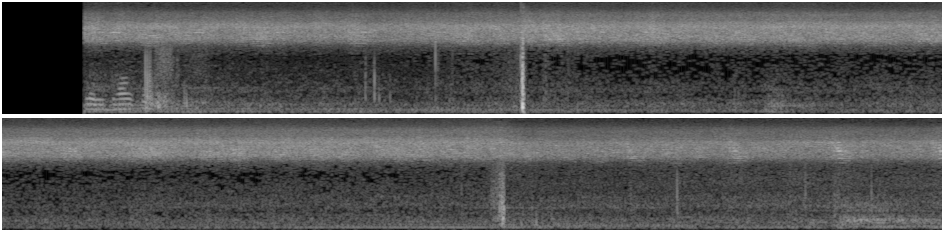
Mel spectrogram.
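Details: Cicadas in Basehor, Kansas, keep up a steady, unbroken high-pitched buzzing drone that holds at the same loudness from start to finish, with only a few faint ticks and rustles beneath it.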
